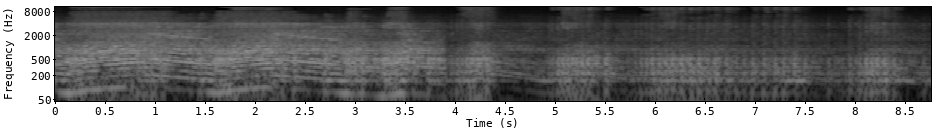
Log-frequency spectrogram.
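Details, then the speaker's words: Jiffy Model 30 ice auger, unused for several years, running on its carburetor: a high, buzzy two-stroke that wavers, then runs roughly on its own. The slight breaking up is four-stroking, showing it is not running lean. Normal running. "I can pretty much guarantee that was running off the carburetor we don't want to have it run you know wind right up uh you can hear that kind of breaking up just a little bit that's four stroking and that means that we're not running lean"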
